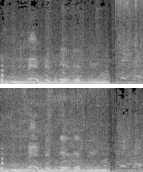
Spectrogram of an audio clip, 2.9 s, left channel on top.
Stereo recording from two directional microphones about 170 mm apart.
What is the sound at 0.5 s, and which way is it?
Speech, 15° right (ahead or behind).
